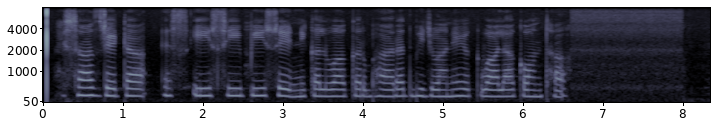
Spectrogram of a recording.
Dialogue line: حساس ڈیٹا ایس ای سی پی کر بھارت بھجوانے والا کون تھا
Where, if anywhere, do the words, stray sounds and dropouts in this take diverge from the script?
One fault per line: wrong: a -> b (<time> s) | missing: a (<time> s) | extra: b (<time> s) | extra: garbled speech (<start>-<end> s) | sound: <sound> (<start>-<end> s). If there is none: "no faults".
extra: سے نکلوا (2.8 s)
